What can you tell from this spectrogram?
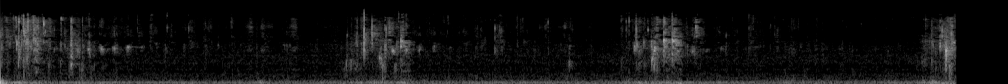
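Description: Cat pawing at water in a large stainless steel bowl: splashing and dripping in about four bursts, with quieter sloshing between them.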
